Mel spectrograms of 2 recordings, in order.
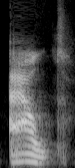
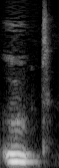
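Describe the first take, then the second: First: The vowel is said as a gliding 'ow' sound. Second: The vowel is said as a long 'oo' sound. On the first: This is how the word is said today. "that ah sound like we have today" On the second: This is how the word was said before the vowel shift. "it has a ooh sound"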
